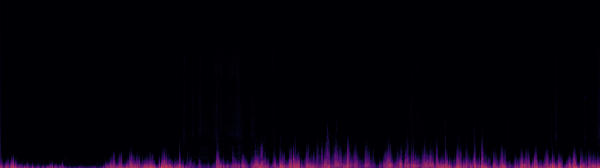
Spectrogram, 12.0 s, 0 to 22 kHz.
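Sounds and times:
hay rustling under goat hooves: 3.3s - 5.6s, 7.7s - 10.1s.

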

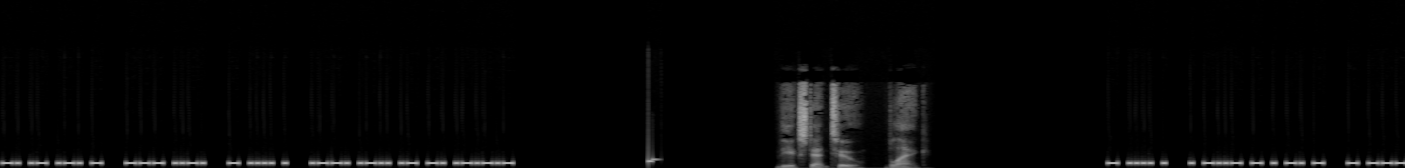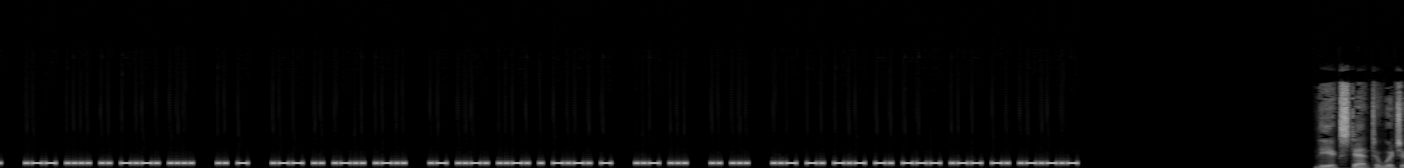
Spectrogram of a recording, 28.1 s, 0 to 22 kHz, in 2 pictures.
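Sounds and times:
morse code tone: 11.1s - 24.8s.

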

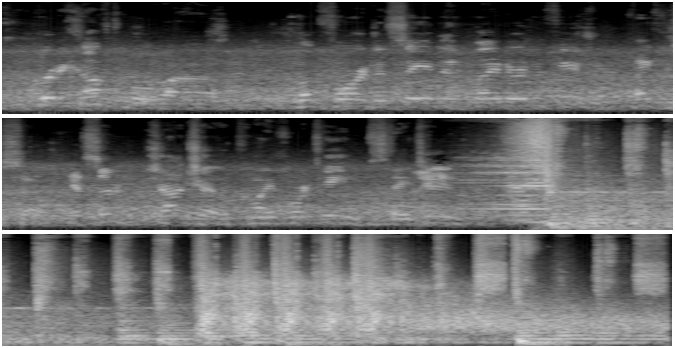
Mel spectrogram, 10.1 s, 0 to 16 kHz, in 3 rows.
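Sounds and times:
music with steady bass line: 5.8s - 10.0s.

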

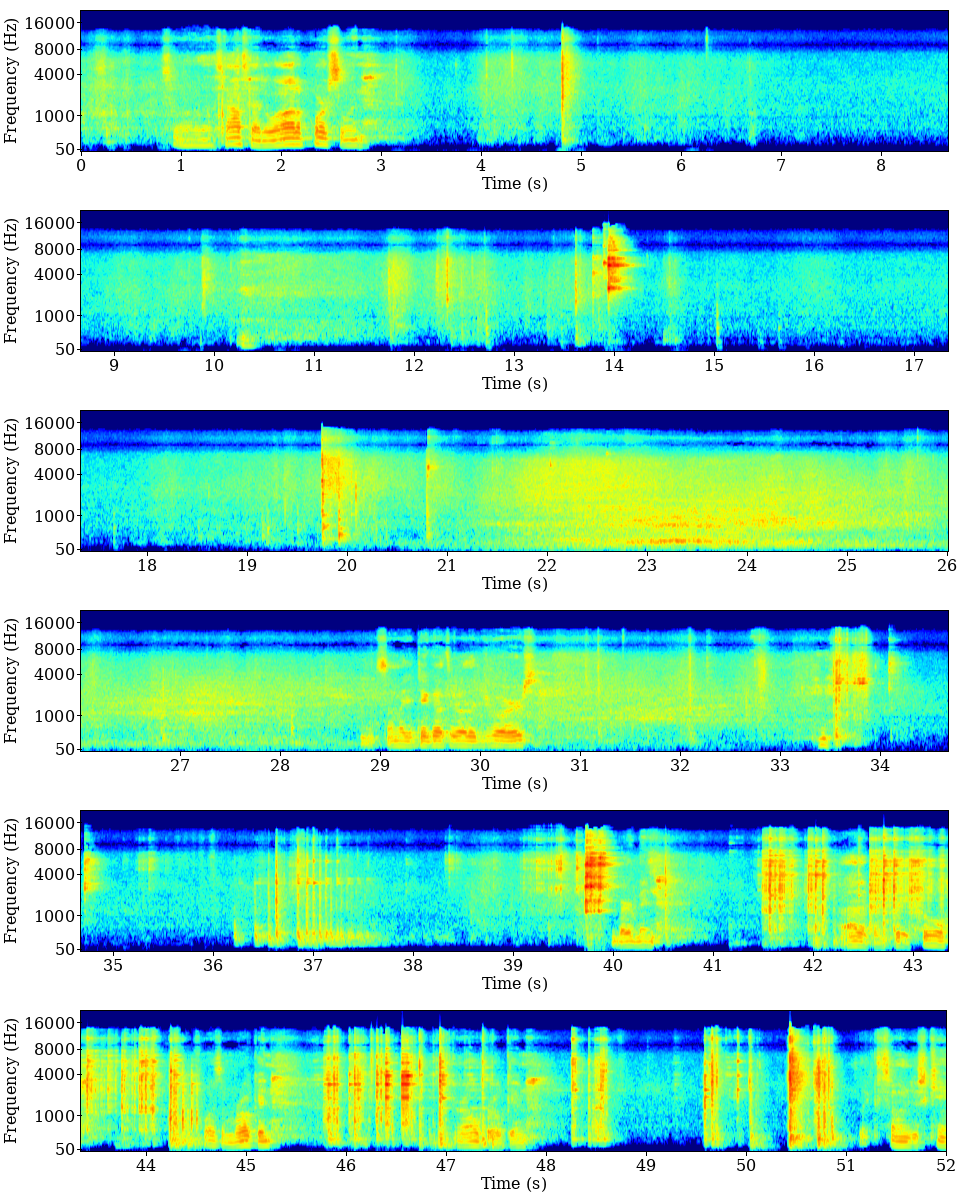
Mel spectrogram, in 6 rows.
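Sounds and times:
ceramic pieces clattering: 13.8s - 14.3s, 39.2s - 40.0s, 41.5s - 44.6s, 45.8s - 47.1s
glass clinking with short ring: 13.8s - 14.3s.

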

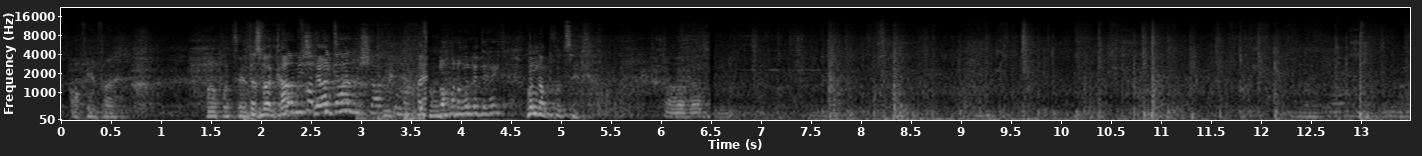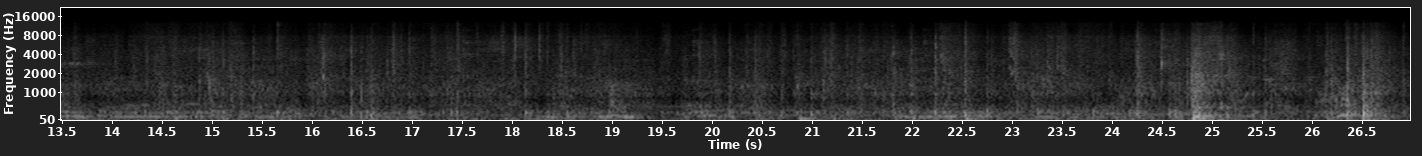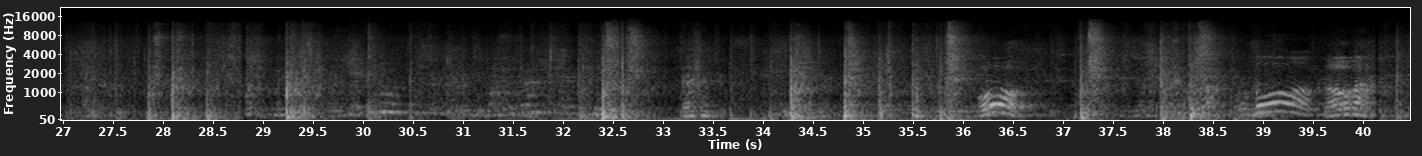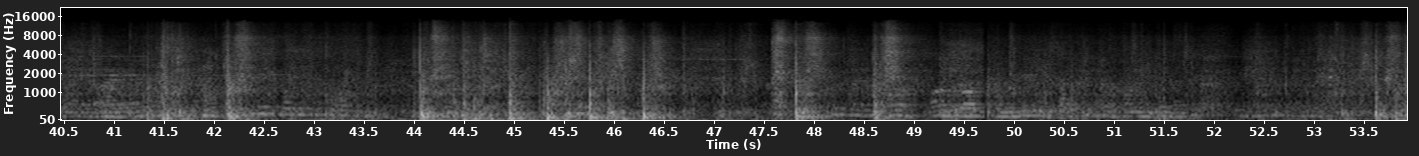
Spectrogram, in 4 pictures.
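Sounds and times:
shuffling footwork on mat: 6.6s - 39.3s, 40.1s - 53.9s.

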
